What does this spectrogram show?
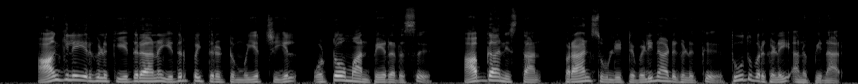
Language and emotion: Tamil, neutral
